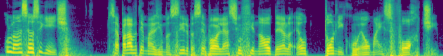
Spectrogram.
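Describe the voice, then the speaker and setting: Gravelly Brazilian man teaching English. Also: fairly high pitch, animated, slight background noise. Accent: Brazilian Portuguese. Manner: patient, checks in often with short questions; spells out letters slowly, stressing key words. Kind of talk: explaining grammar rules to students.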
